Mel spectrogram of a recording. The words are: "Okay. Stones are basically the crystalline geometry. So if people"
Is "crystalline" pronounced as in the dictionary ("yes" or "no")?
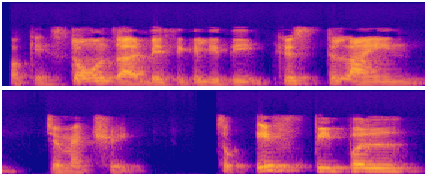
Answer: yes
